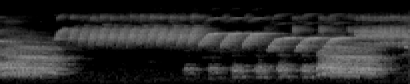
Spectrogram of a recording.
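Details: Energetic canary song played as a lure to make canaries sing, with a long rapid rolling trill of repeated high notes, about three per second, after a brief burst of noise.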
